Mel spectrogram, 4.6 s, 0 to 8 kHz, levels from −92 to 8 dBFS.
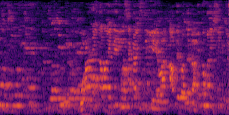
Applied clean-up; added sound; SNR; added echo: classical method WPE with log-MMSE.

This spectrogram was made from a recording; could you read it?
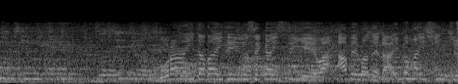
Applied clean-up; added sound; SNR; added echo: none; none; none; none.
